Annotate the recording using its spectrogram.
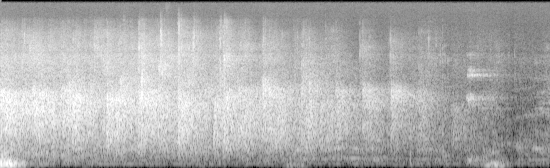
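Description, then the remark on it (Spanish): A church crowd applauds for Jesus and for the actors, with dense, steady clapping that holds strong for several seconds, then gradually thins and fades toward the end. “Dale un aplauso a Jesús y gracias por los actores.”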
